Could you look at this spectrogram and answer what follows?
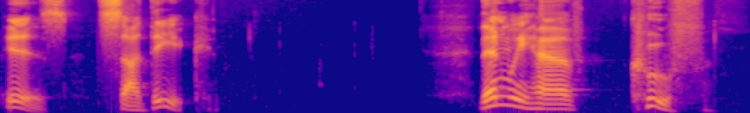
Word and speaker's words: Kuf: Then we have kuf. Kuf is the number 100, and it's pronounced like a K, like cough.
